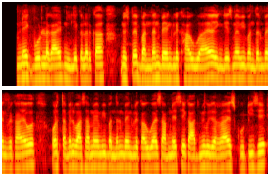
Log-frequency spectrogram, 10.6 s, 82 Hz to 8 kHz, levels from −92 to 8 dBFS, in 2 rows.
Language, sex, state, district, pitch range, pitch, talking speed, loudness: Hindi, male, Maharashtra, Solapur, 120-130 Hz, 125 Hz, 225 wpm, -21 LUFS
